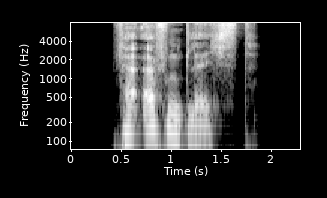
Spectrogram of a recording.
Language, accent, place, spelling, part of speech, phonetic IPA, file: German, Germany, Berlin, veröffentlichst, verb, [fɛɐ̯ˈʔœfn̩tlɪçst], De-veröffentlichst.ogg
- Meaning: second-person singular present of veröffentlichen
